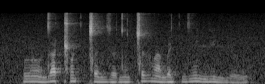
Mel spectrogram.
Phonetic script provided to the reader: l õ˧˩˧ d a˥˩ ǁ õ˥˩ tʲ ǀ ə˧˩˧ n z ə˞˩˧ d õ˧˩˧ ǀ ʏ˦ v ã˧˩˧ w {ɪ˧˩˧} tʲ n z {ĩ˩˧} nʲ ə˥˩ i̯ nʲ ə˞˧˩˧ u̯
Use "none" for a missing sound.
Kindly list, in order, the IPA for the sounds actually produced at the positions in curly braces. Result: ɛ˧˩˧, ĩ˥˩

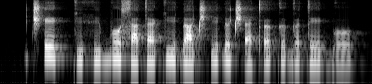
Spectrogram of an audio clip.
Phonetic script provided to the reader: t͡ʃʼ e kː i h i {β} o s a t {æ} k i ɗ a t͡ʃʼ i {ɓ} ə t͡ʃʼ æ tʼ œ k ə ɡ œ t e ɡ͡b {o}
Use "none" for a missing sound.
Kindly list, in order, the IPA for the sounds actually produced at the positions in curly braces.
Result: b, æ, ɗ, o

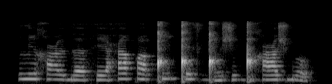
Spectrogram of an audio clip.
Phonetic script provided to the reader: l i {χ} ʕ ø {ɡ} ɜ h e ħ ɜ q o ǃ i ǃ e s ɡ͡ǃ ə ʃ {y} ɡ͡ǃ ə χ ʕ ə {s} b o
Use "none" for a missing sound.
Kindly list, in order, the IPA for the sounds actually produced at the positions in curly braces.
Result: χ, ɡ, i, ʃ

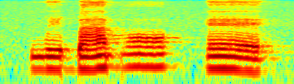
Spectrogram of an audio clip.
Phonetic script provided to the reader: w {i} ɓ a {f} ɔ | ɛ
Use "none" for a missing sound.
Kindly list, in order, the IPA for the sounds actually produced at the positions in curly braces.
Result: e, b

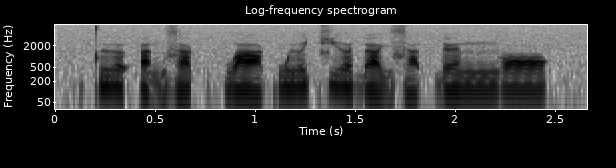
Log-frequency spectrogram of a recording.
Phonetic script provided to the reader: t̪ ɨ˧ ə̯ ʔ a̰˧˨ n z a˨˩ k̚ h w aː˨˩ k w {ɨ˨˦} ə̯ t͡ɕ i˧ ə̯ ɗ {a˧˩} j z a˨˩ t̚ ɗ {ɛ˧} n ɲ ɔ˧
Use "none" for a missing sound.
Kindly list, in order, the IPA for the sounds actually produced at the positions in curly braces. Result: ɨ˨˦, a˧˩, ɛ˧

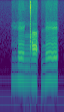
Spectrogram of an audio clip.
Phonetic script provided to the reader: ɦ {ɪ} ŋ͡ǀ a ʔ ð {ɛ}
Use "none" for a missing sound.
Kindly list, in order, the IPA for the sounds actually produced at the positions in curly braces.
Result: ɛ, ɛ

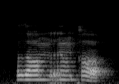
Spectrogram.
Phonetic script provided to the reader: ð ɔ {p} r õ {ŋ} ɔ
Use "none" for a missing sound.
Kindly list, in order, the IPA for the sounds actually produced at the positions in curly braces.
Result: m, k

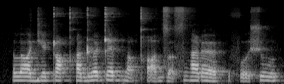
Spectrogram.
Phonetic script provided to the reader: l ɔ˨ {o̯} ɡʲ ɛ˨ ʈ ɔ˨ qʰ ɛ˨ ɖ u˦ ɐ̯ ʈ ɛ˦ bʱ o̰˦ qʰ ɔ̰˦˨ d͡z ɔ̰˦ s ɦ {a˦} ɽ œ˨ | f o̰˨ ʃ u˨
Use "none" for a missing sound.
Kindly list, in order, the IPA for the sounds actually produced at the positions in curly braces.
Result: ɐ̯, a˦

